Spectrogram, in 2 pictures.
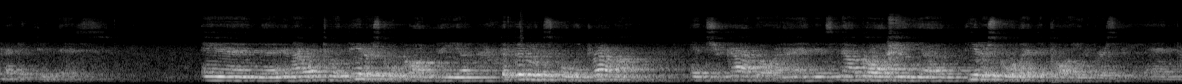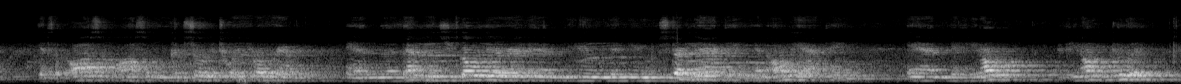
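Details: Unilateral vocal fold paralysis in a male, caused by a neck injury at about age 9 when he ran into a clothesline; one vocal cord is bruised and one paralyzed, letting excess air escape.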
